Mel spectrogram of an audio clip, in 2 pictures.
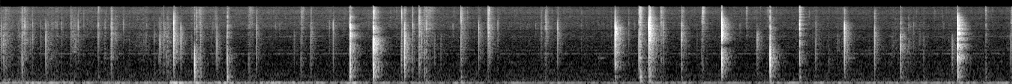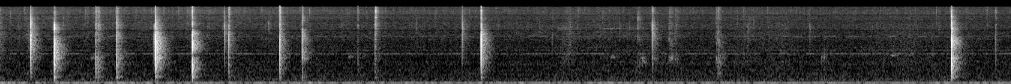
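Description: Cotton reacting with manganese heptoxide, giving irregular sharp pops and crackles. They come thick for the first dozen seconds or so and then thin out to a few.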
